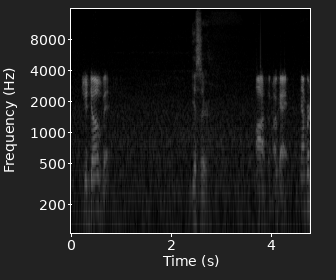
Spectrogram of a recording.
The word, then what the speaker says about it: Dziadowicz: that correctly yeah so my last name is pronounced a lot of them call me so that's one thing I would have known right dude of it yes sir awesome okay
